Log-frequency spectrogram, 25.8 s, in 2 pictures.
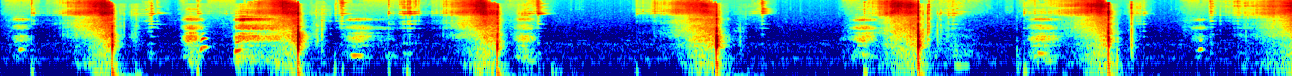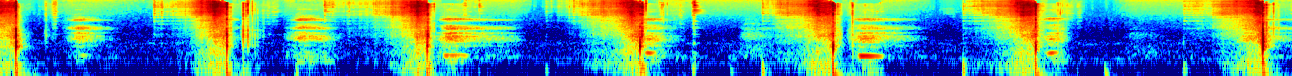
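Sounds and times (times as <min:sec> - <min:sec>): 
cutting sand clay: 0:00.6 - 0:01.3, 0:02.7 - 0:03.2, 0:04.4 - 0:05.4, 0:06.6 - 0:07.5, 0:08.8 - 0:09.5, 0:10.6 - 0:11.4, 0:12.4 - 0:13.3, 0:14.7 - 0:15.5, 0:16.6 - 0:17.4, 0:18.8 - 0:19.6, 0:20.7 - 0:21.6, 0:22.8 - 0:23.6, 0:25.0 - 0:25.8.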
